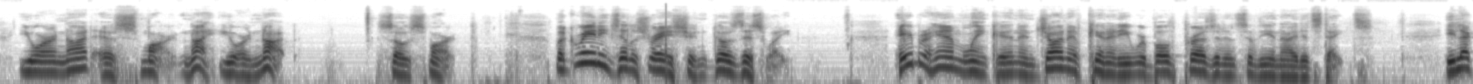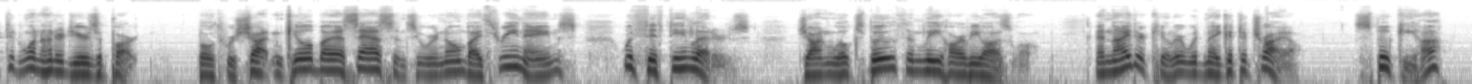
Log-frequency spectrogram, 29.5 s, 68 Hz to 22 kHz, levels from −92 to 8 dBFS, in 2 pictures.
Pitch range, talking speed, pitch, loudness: 140-190 Hz, 135 wpm, 160 Hz, -21 LUFS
